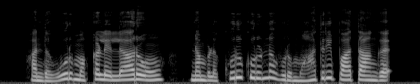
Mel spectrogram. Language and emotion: Tamil, sad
